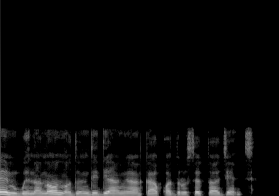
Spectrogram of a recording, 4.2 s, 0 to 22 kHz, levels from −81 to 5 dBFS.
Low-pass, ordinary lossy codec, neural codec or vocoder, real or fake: none; none; codec, 16 kHz, 4 kbps, FunCodec, trained on LibriTTS, 50 frames a second; fake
